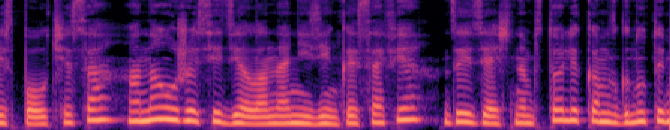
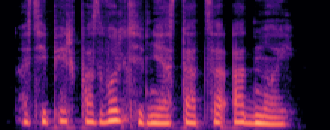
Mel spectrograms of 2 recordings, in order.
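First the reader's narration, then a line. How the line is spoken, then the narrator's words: Whisper. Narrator (Russian): прошептала Ринка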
